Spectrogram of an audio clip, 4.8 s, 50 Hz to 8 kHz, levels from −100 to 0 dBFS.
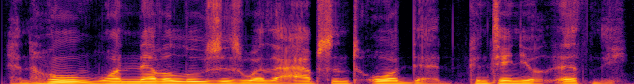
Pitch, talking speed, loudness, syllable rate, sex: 130 Hz, 140 wpm, -16 LUFS, 4.5 syllables/s, male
